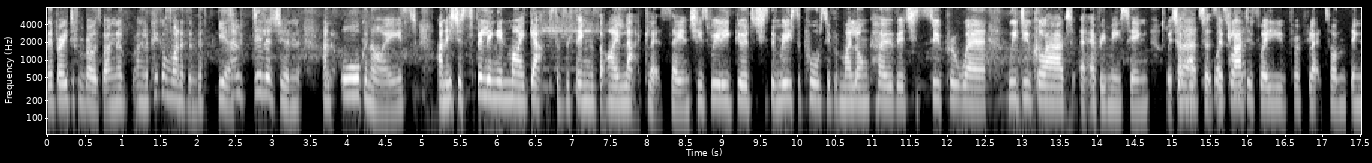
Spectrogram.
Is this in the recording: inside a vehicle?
yes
